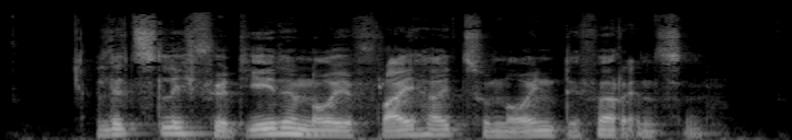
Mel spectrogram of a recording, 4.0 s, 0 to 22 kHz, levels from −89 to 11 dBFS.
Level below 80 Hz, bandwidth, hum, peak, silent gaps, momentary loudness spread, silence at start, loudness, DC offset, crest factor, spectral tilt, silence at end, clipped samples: -62 dBFS; 16 kHz; none; -12 dBFS; none; 10 LU; 0.35 s; -31 LUFS; under 0.1%; 18 dB; -5 dB/octave; 0.45 s; under 0.1%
